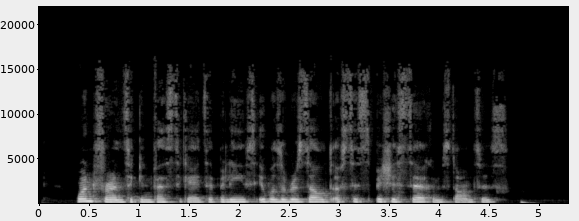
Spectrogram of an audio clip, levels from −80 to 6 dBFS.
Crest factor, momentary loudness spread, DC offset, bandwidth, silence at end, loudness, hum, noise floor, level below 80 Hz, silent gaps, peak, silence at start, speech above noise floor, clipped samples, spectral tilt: 16 dB; 9 LU; under 0.1%; 15.5 kHz; 0.4 s; -17 LUFS; none; -38 dBFS; -50 dBFS; none; -2 dBFS; 0.4 s; 22 dB; under 0.1%; -6 dB/octave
